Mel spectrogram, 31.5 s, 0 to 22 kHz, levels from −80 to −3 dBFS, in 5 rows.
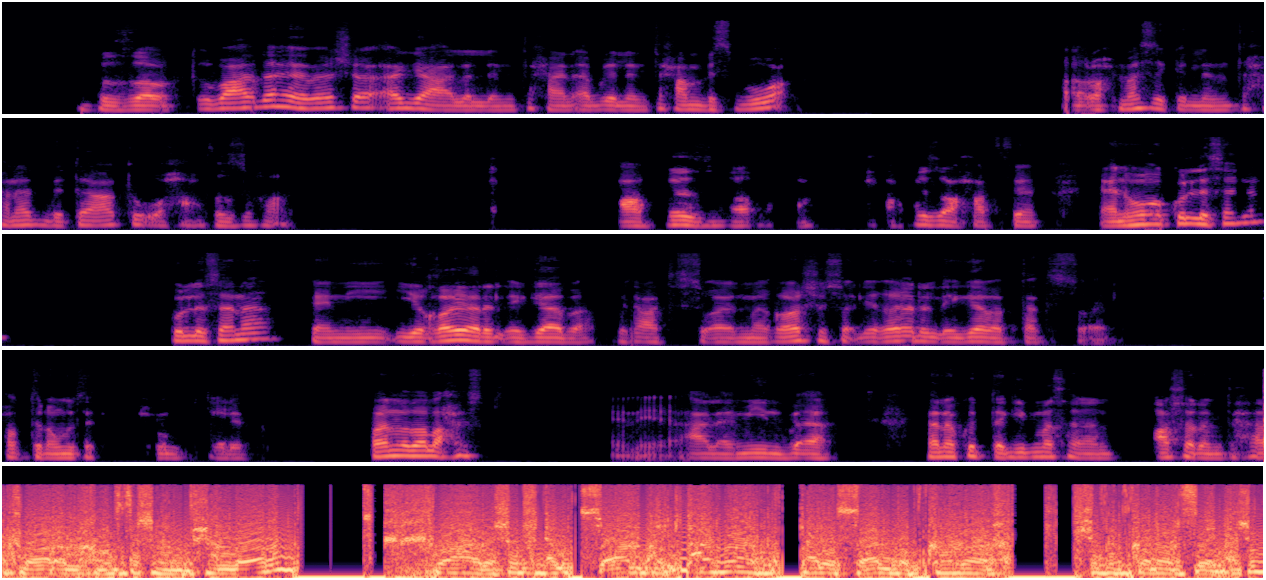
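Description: From 25.24 s to the end, the speech turns into very loud harsh distortion, likely from signed and unsigned mixed up in 16-bit samples; the waveform jumps sharply at every zero crossing and the spectrogram floods broadband.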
